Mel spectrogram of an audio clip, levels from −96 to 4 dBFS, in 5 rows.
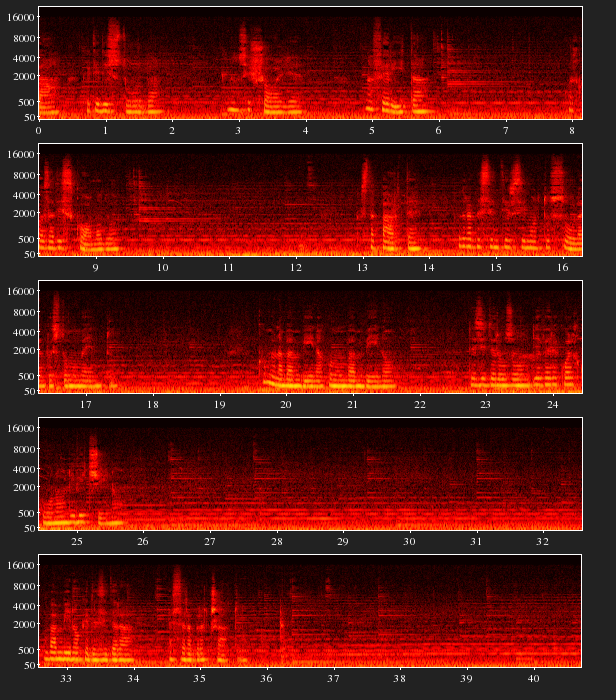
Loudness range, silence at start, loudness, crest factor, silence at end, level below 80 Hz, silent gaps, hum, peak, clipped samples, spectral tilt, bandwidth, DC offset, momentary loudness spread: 15 LU; 0 s; -39 LUFS; 18 dB; 0 s; -50 dBFS; none; 50 Hz at -55 dBFS; -22 dBFS; under 0.1%; -6 dB/octave; 16 kHz; under 0.1%; 17 LU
